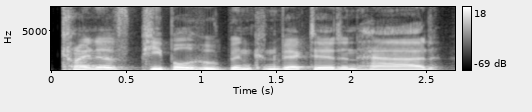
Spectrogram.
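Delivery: ordinary talk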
